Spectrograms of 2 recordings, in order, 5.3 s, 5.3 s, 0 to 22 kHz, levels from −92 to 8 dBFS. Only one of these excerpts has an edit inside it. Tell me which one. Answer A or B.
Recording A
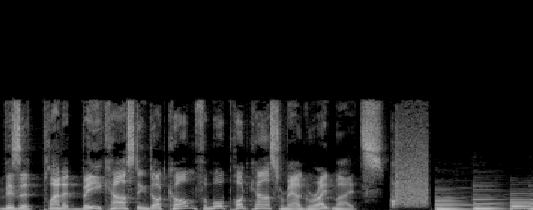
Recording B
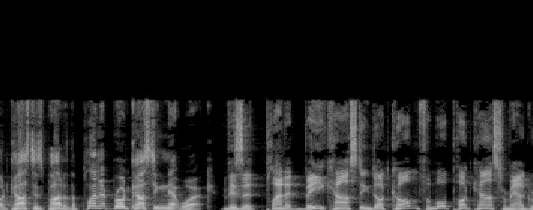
A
